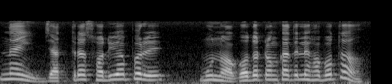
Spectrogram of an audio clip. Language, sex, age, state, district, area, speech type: Odia, male, 45-60, Odisha, Khordha, rural, spontaneous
